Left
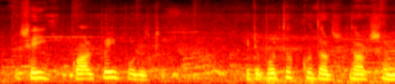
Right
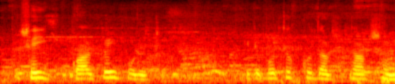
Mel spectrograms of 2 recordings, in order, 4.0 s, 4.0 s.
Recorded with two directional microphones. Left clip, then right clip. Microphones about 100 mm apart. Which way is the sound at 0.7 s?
40° left (ahead or behind).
